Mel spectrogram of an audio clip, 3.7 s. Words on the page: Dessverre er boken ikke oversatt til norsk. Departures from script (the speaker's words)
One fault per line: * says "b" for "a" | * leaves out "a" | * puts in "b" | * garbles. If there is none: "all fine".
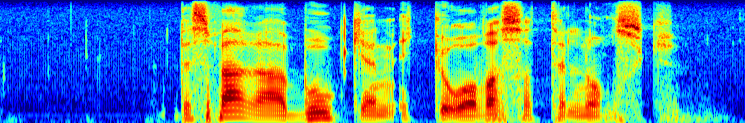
all fine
